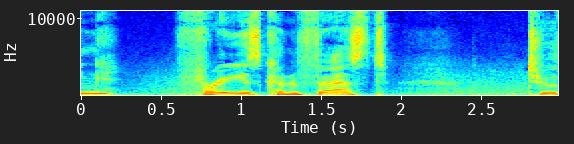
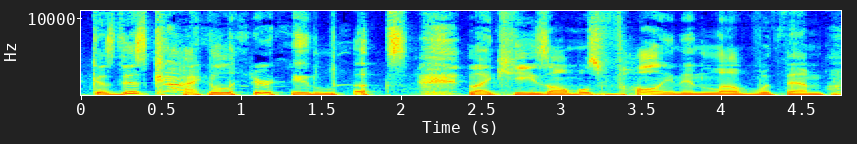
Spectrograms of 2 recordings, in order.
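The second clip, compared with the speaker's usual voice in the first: ordinary talk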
